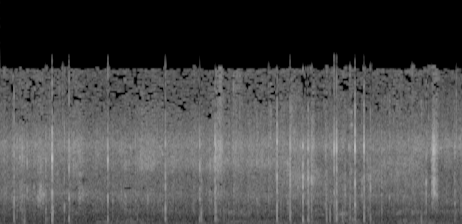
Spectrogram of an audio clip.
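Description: Rain falling, with irregular drops ticking sharply close by over a steady hiss.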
